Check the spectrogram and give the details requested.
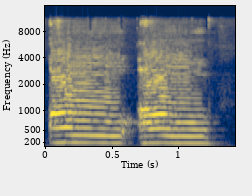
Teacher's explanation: उ ओठ से और आ ये कंठ से, तो कंठोस्थ से बोले जाते हैं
